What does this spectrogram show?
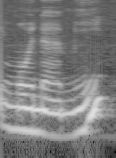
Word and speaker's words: mon ami: C'est mon ami. Mon ami. There will be the link there. There's a link there. A liaison.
